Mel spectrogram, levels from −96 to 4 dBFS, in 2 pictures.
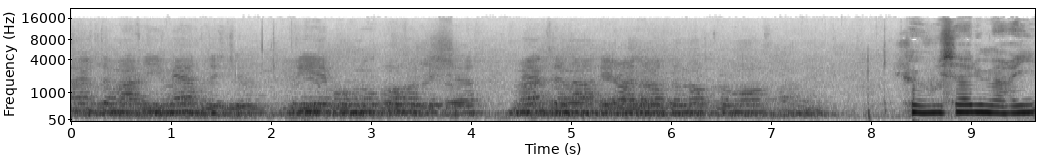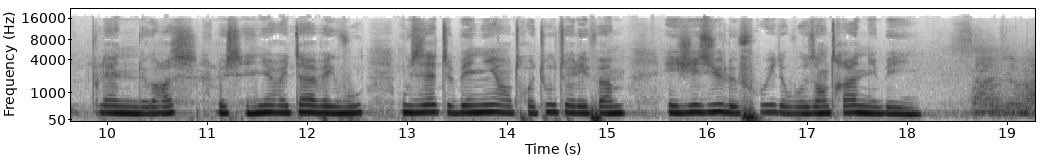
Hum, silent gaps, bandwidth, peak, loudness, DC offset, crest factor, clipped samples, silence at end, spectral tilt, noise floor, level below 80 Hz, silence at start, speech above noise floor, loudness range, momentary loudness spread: none; none; 16.5 kHz; -2 dBFS; -15 LUFS; under 0.1%; 12 dB; under 0.1%; 0 s; -6 dB/octave; -38 dBFS; -38 dBFS; 0 s; 23 dB; 10 LU; 15 LU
